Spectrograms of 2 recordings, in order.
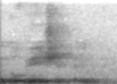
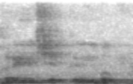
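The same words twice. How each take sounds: First: Said in the usual way. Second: खरे drawn out slowly with weight; stress on genuine. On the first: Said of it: "हल्ली सांगावं लागतं". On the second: Shown as a demonstration. Preacher to audience, stressing खरे slowly. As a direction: lean hard on खरे, slower pace. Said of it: "हल्ली सांगावं लागतं, खरे शेतकरी होते".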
